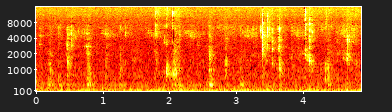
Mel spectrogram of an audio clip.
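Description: Near silence with faint eating sounds: chewing and small irregular clicks as fingers scoop rice and fried food from a glass bowl.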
